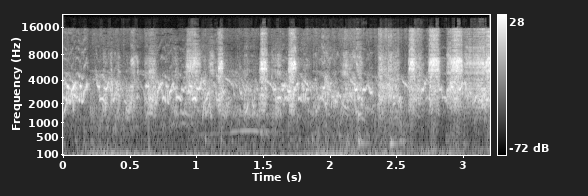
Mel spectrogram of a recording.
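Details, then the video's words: Several budgerigars keep up rapid, twittering chatter of squeaks and short whistles, dense and overlapping, with light tapping noises in the background. "Beautiful Talking Budgies Australian Parrot Sounds"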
